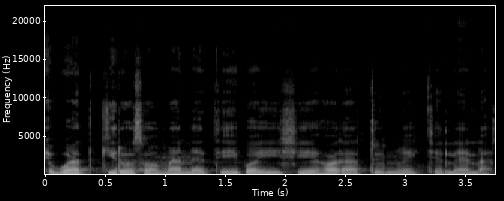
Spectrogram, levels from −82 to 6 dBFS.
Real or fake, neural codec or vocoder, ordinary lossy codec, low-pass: fake; vocoder, 44.1 kHz, 128 mel bands every 256 samples, BigVGAN v2; none; none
